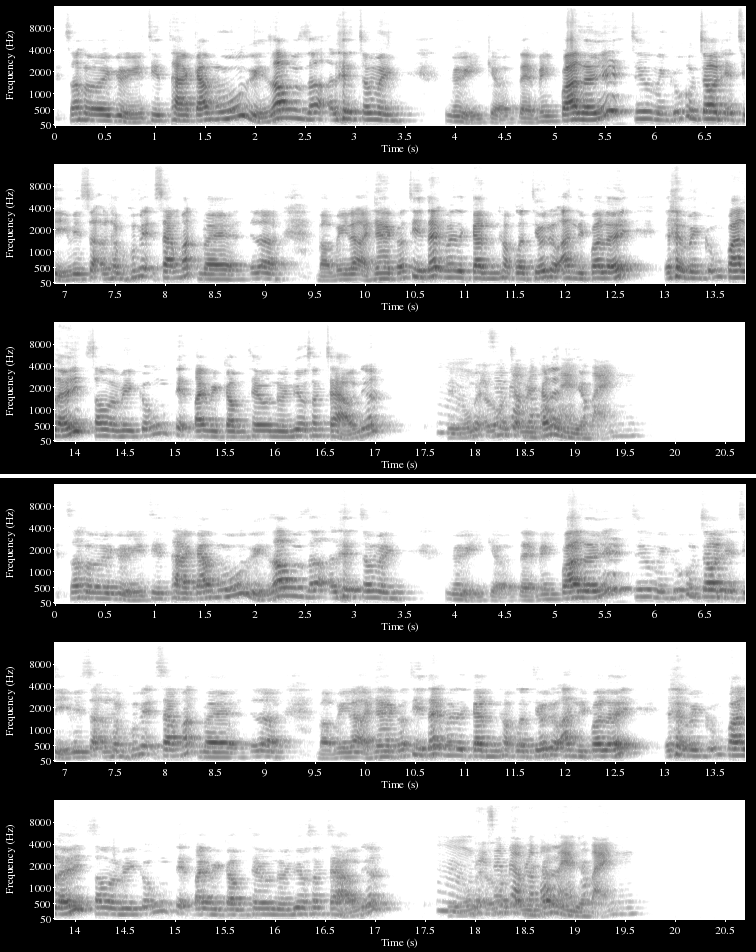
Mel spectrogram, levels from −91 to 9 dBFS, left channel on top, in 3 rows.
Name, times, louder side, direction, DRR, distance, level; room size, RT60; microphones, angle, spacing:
voice 1, 0.0-3.4 3.9-12.6 13.0-17.0 17.7-19.1, left 3 dB, 60° left, 0.4 m, -34 dB
voice 2, 17.6-19.6, right 3 dB, 55° right, 0.6 m, -45 dB
2.5 x 2.2 x 2.9 m
head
